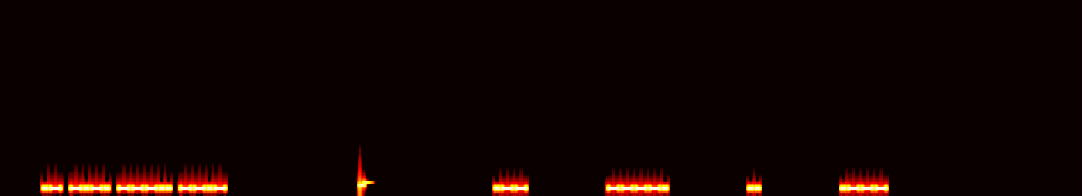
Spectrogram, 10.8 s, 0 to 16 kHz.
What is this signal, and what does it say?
Morse code, heard as a keyed tone, about 36 wpm, spaced as for 15 wpm, 700 Hz. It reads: AC8Q W9IJ
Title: USA Call Signs - 4 Characters - 8x Character Spacing - 35wpm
